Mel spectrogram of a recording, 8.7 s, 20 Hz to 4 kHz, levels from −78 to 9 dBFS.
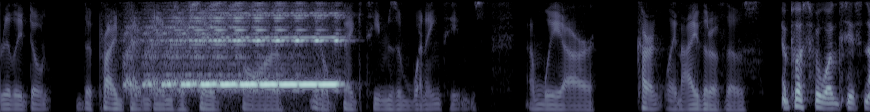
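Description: From 0.92 to 3.75 s, a feedback howl swamps the speech. A microphone and loudspeaker share a room, and each trip round the loop adds level. A tone near 700 Hz swells, the loop repeating about every 200 ms, peaking about 18 dB above the speech.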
